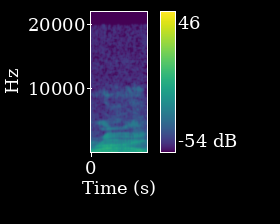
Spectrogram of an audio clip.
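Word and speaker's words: Wrye: Make sure you spell it. Be more than happy. My name is Rye, W-R-Y-E.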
